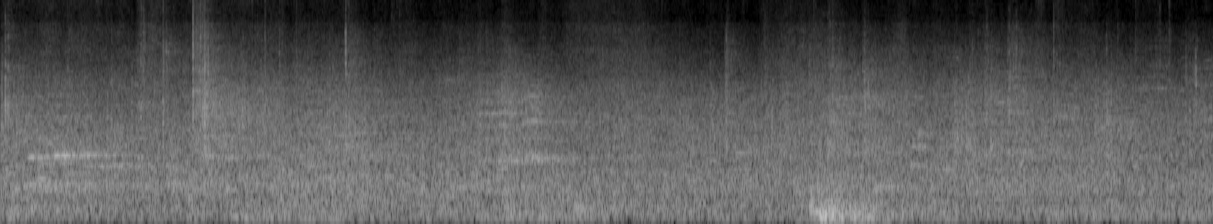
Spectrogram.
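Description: Ice hockey arena during play: a steady murmur of spectators talking in a large hall, a sharp click about two seconds in, and a heavy low thud about eight seconds in.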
